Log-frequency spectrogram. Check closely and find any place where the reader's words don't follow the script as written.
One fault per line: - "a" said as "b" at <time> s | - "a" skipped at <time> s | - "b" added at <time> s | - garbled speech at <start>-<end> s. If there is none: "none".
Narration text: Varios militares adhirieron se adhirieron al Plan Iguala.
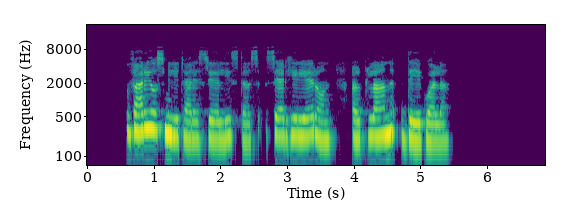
- "adhirieron" said as "realistas" at 1.8 s
- "de" added at 4.7 s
